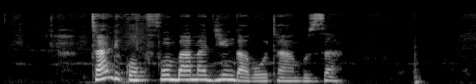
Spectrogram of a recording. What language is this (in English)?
Ganda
